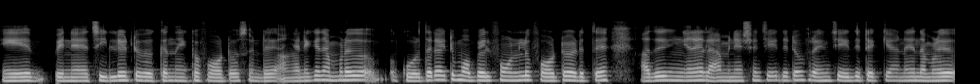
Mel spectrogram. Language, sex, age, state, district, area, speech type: Malayalam, female, 45-60, Kerala, Kozhikode, urban, spontaneous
